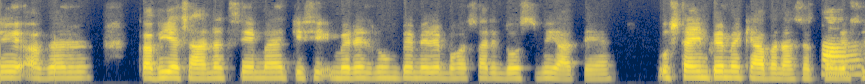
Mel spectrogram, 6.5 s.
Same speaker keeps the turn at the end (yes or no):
yes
